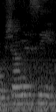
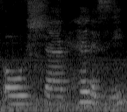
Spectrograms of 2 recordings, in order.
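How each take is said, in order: First: Fewer syllables with no extra vowel inserted. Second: Five syllables with an extra vowel inserted. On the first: The speaker calls it right. "O'Shaughnessy is correct" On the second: The speaker calls it wrong. "he used five syllables and he in, in put in the O sound in between"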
